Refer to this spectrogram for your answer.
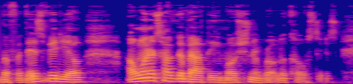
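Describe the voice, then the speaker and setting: This man speaks at a moderate pace. His intonation is lively. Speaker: spiritual content creator. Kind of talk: casual video monologue. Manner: halting, many restarts.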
